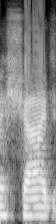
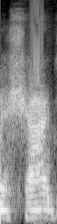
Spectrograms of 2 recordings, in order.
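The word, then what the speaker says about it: אֶחָד: O Echad, aí, se a gente fosse ler dessa maneira, significa, mas a pronúncia está aqui Errad, tá?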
